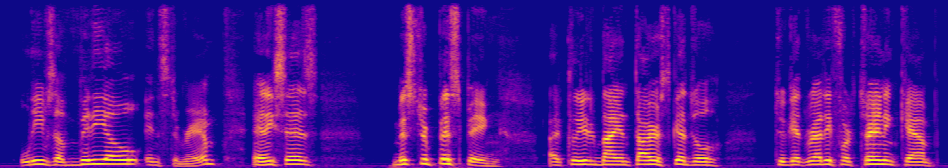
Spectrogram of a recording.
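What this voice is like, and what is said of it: Poor attempted accent impression. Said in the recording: “This is a horrible accent.”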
